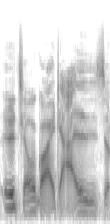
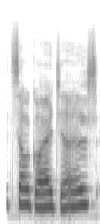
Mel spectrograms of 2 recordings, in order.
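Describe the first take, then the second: First: Much lower, soft and slow "It's so gorgeous."; low slow mock voice. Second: Said in the usual way. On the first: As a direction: drop into a low, slow murmur. Repeats line in a low voice.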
